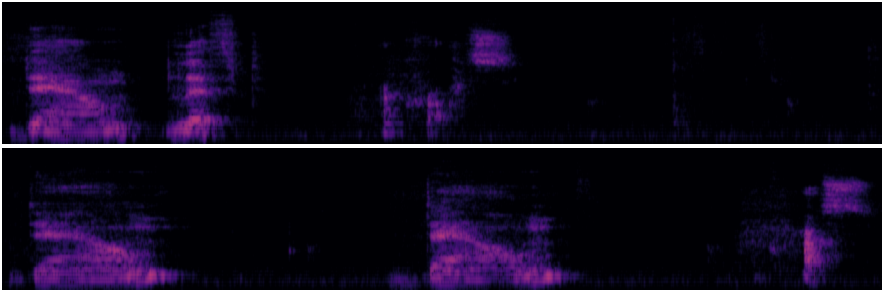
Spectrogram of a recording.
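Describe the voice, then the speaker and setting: A preschool teacher leads story and circle time, speaking to young children in short, simple, encouraging phrases during a lesson with singing. Her medium-pitched voice is pushed and bright, recorded in a roomy space far from the microphone.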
